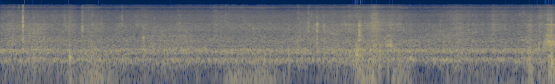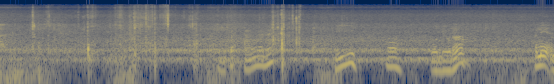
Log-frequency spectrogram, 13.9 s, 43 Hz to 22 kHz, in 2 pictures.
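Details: Honey bees nesting inside a 4-metre-long bamboo stem give a steady, droning hum with a higher overtone throughout, while scattered clicks and taps sound and a man talks briefly near the end.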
